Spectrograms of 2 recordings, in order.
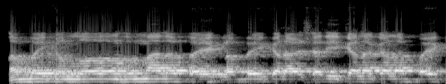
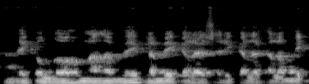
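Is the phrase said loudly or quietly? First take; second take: loudly; quietly. First: The phrase is said loudly and strongly. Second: The phrase is said quietly and softly. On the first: The speaker calls it right. "Tapi sudah dikerasin" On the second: The speaker calls it wrong. "enggak dibaca pelan ... Enggak begitu bacanya"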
